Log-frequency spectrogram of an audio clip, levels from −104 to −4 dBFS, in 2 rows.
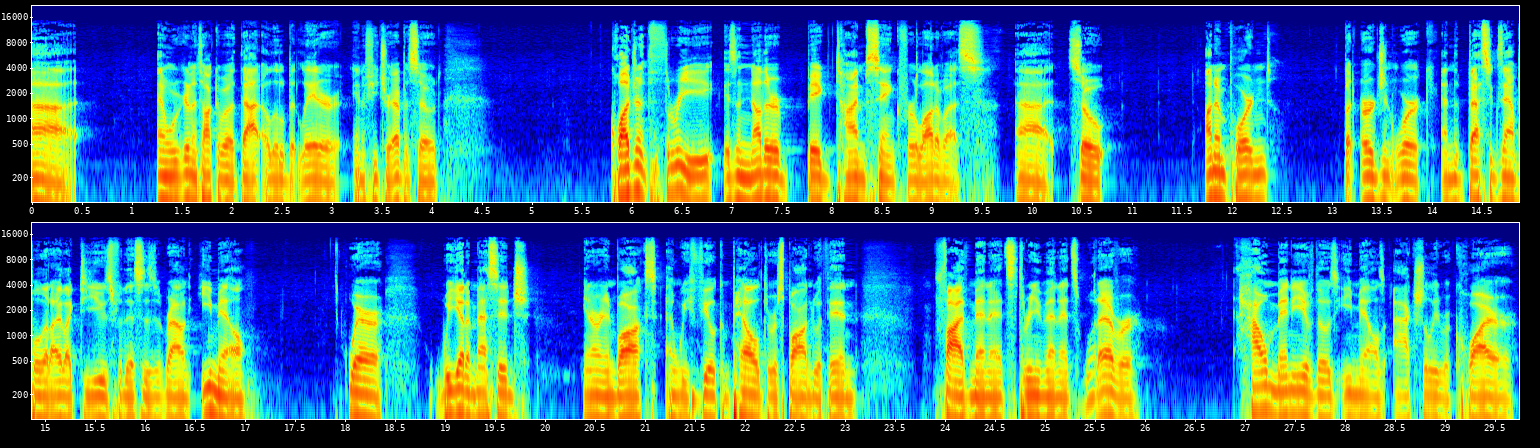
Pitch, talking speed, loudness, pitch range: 95 Hz, 150 wpm, -25 LUFS, 90-105 Hz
